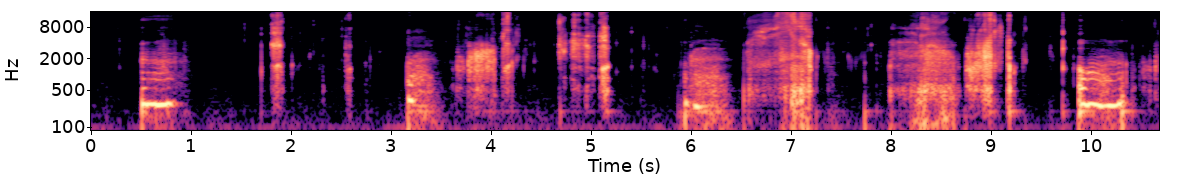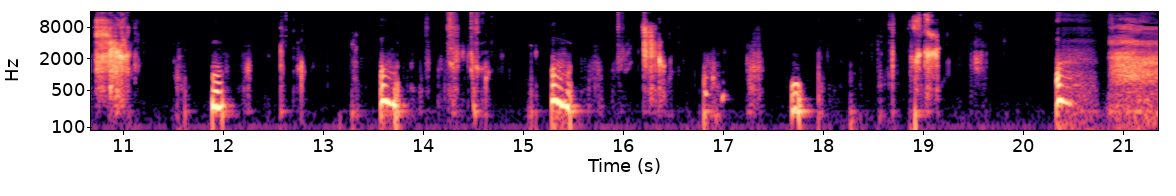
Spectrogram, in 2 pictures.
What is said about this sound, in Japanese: じゃあこれ、ちょっと味見してみましょうか。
